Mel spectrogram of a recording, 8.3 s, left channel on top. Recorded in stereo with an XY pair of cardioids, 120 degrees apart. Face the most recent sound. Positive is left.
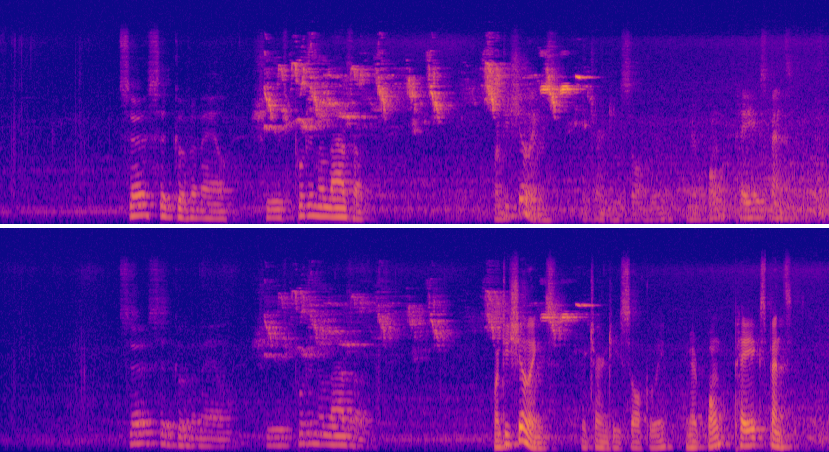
turn(degrees=-55)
